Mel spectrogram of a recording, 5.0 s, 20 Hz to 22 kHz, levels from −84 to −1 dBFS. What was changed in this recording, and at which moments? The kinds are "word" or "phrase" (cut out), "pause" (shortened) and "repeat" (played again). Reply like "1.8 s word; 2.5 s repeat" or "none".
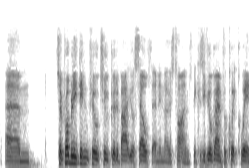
none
